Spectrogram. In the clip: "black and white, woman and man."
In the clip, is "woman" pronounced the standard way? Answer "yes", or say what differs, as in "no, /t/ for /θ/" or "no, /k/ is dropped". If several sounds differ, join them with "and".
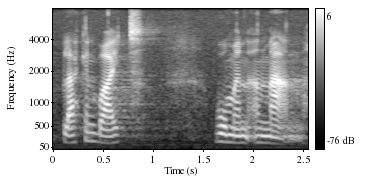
yes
